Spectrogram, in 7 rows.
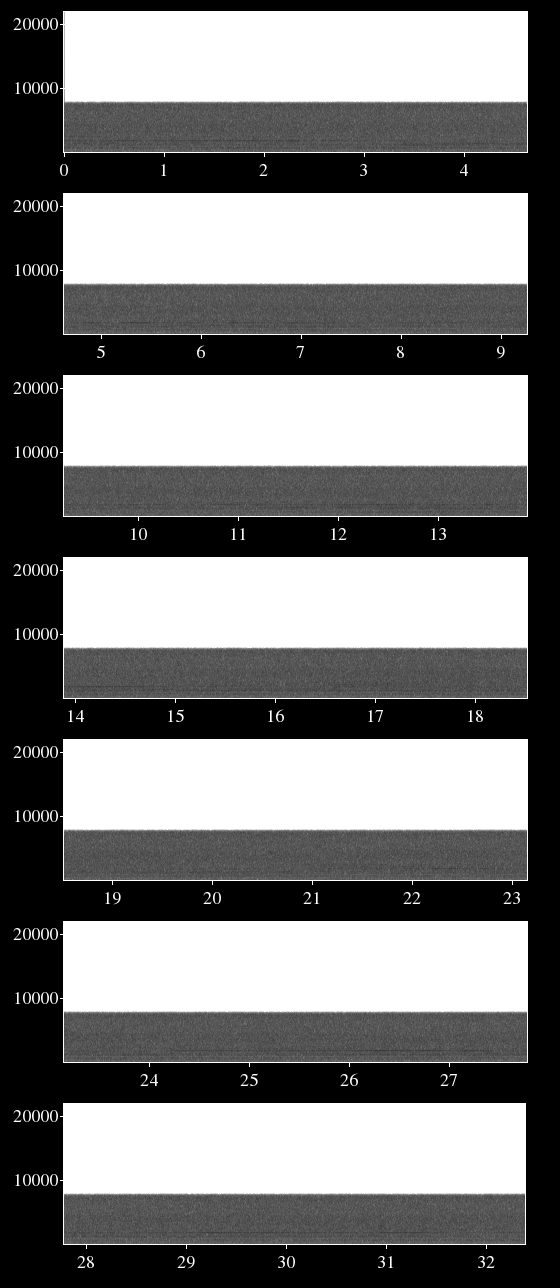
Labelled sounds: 5.2	5.5	vessel noise, 1.8 to 2.0 kHz

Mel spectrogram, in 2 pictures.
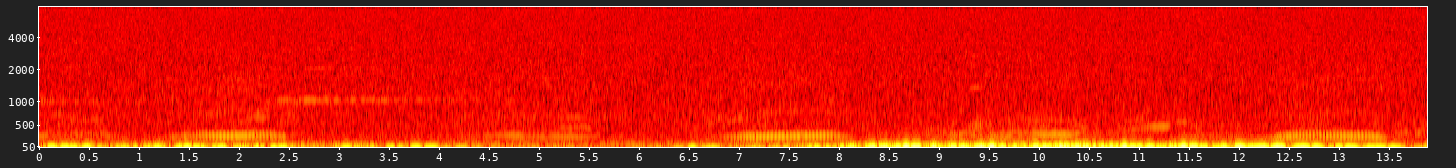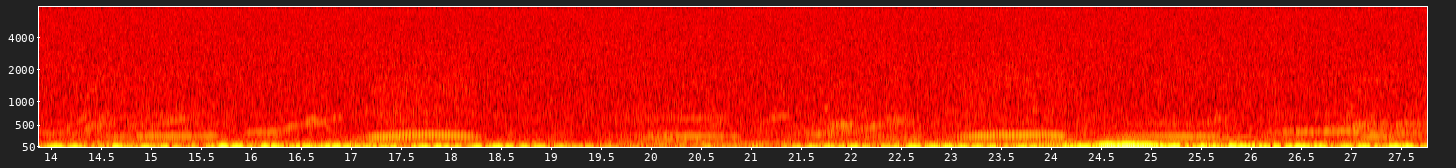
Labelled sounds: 2.4	2.9	humpback whale, 0.93 to 1.1 kHz

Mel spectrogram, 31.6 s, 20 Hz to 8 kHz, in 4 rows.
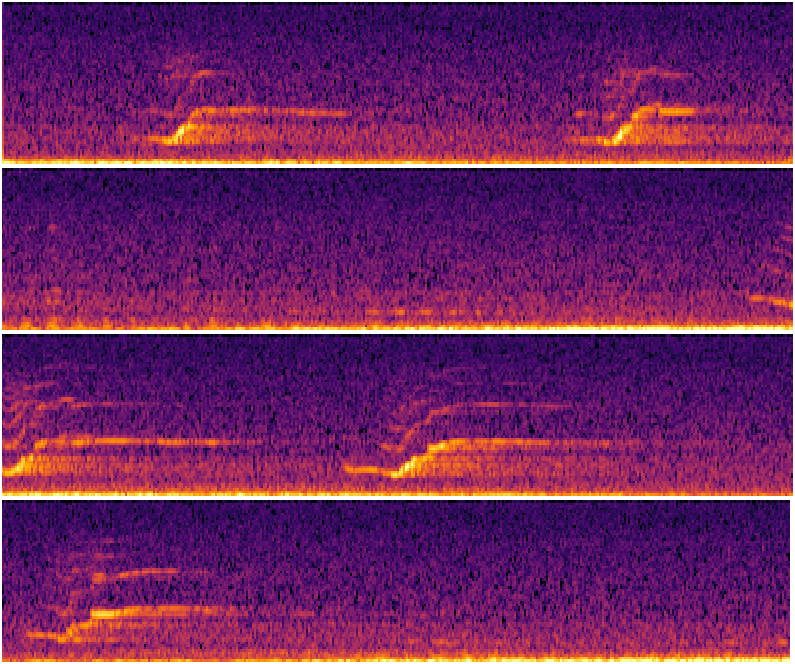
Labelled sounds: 1.6	2.6	humpback whale, 0.80 to 2.1 kHz
2.9	3.3	humpback whale, 0.93 to 0.99 kHz
6.2	6.9	humpback whale, 0.80 to 2.3 kHz
15.7	17.6	humpback whale, 0.80 to 3.2 kHz
19.6	20.9	humpback whale, 0.80 to 4.2 kHz
21.2	21.4	humpback whale, 1.95 to 2.05 kHz
24.2	25.9	humpback whale, 0.80 to 3.7 kHz

